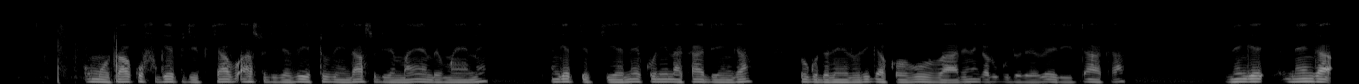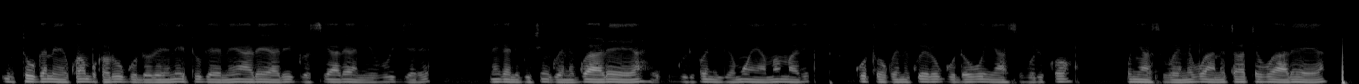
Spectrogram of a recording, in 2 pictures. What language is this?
Masaaba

